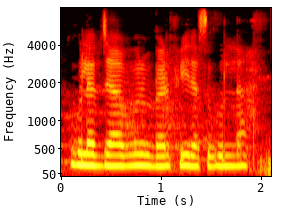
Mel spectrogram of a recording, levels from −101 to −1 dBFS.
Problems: constant background noise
